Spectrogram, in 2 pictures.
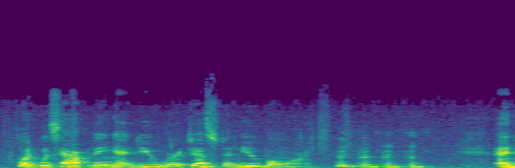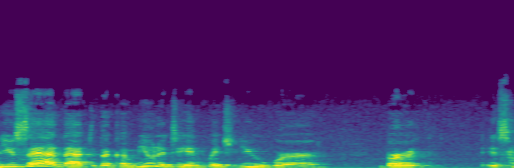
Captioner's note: laughs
